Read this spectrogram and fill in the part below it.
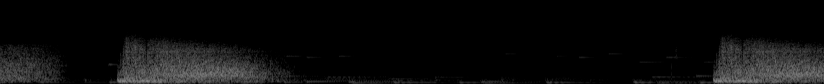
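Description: Heavy naval guns fire in the warship strategy game Rule the Waves 3, two loud booming salvos with a long rumbling tail between them and a quieter musical stretch in between.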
